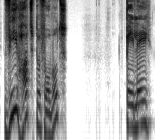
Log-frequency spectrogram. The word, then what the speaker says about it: Pelé: Maar we hebben het natuurlijk over Edson Arantes do Nascimento, beter bekend als Pelé. – Ja, dat spreek je gewoon helemaal goed uit. – Weet je, je kan over Pelé, je 28 podcasts houden, ben je nog niet uitgepraat.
